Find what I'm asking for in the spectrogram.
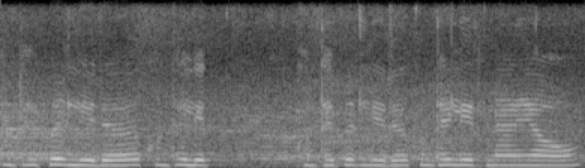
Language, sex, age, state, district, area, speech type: Bodo, female, 18-30, Assam, Chirang, urban, spontaneous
